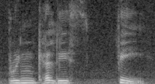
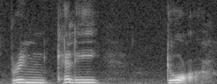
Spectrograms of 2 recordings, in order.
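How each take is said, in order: First: The name is said with a Welsh pronunciation. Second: The name is said with an anglicized pronunciation. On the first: The speaker calls it right. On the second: The speaker calls it wrong.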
